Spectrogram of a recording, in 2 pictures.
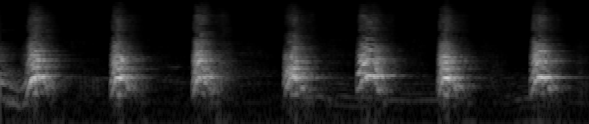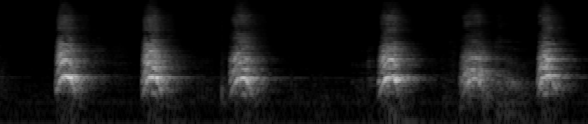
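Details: Dog barking steadily, fourteen sharp mid-pitched barks spaced roughly one second apart with a short pause near the end, clean background with no other sounds.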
